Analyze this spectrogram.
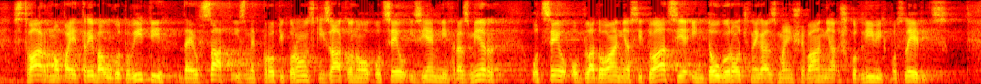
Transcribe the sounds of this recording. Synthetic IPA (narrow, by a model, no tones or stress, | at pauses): st̪ʋaːɾnɔpajɛt̪ɾeːbauɡɔt̪ɔʋiːt̪i | d̪ajɛwsaːkizmɛt̪̚pɾot̪ikɔɾõːnskiɣzaːkɔnɔwʔɔt̪seːwizjeːmnixɾazmeːɾ | ɔt̪seːwʔɔbʋlad̪ɔʋaːnjasit̪uaːt̪sijɛʔind̪ɔwɡɔɾɔːt͡ʃnɛɡazmanʃɛʋaːnjaʃkɔd̪liːʋixpɔsleːd̪it̪s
